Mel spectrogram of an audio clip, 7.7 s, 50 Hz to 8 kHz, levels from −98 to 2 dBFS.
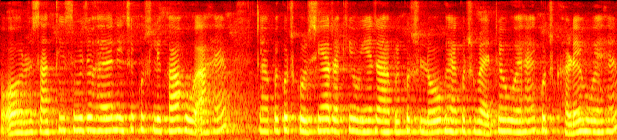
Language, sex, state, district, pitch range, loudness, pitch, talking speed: Hindi, female, Chhattisgarh, Raigarh, 230-260 Hz, -15 LUFS, 245 Hz, 240 wpm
